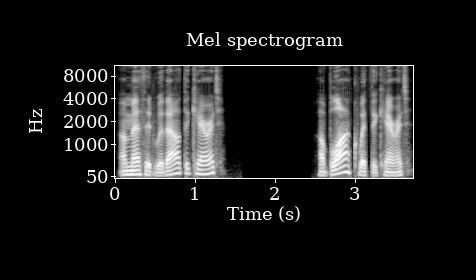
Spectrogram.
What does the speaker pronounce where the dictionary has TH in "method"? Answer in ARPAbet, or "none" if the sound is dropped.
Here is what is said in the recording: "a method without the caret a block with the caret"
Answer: TH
